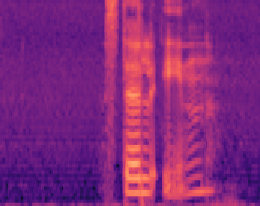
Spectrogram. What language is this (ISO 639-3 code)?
swe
